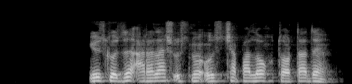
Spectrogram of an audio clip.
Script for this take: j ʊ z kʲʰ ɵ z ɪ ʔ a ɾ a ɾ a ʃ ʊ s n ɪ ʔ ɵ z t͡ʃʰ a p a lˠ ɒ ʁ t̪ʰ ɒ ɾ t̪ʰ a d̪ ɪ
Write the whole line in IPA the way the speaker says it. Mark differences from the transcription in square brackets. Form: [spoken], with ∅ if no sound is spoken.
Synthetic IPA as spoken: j ʊ z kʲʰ ɵ z ɪ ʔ a ɾ a [l] a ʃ ʊ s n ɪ ʔ ɵ z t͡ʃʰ a p a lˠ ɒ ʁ t̪ʰ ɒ ɾ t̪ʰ a d̪ ɪ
